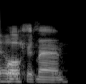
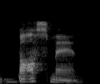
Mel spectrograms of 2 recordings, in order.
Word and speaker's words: Bozeman: Bozeman. – The boss man. – the correct pronunciation is a boss man.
